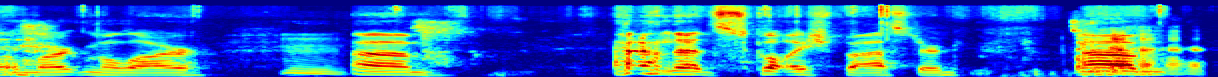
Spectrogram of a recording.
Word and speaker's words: Millar: you're ending yeah Mark I know it's pronounced Miller but it's spelled Millar so I'm gonna call her Mark Millar um that's Scottish bastard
